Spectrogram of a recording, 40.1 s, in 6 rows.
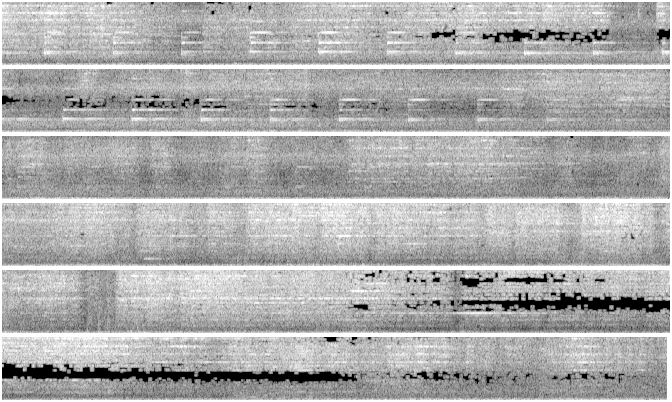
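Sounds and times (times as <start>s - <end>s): diesel locomotive rumble: 0.0s - 40.0s
freight cars rumbling and rattling: 0.0s - 40.0s
high-pitched wheel squeal: 12.3s - 18.9s, 20.0s - 38.3s.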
